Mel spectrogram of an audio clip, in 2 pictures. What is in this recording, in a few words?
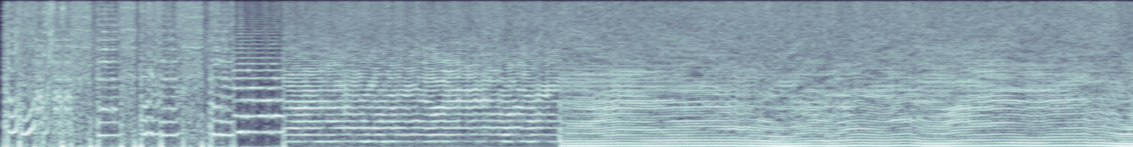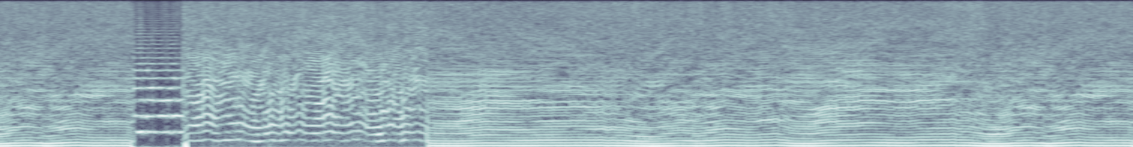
heart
